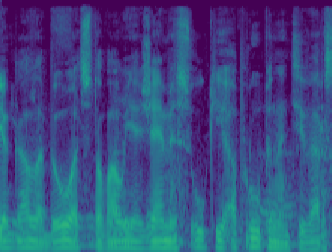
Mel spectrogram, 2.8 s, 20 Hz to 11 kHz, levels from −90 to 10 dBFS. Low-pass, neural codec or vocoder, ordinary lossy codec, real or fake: 9.9 kHz; none; AAC, 48 kbps; real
